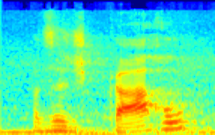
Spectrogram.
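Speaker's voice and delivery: "carro" com R aspirado, como rr carioca; R regional. Shown as a demonstration. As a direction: diga "carro" com o R forte na garganta. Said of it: "com a palavra R". ("carro" com R gutural)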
